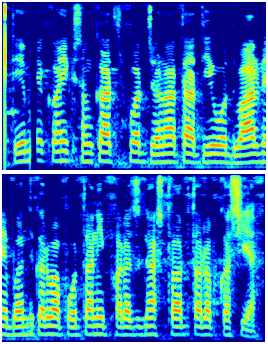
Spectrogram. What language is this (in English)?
Gujarati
